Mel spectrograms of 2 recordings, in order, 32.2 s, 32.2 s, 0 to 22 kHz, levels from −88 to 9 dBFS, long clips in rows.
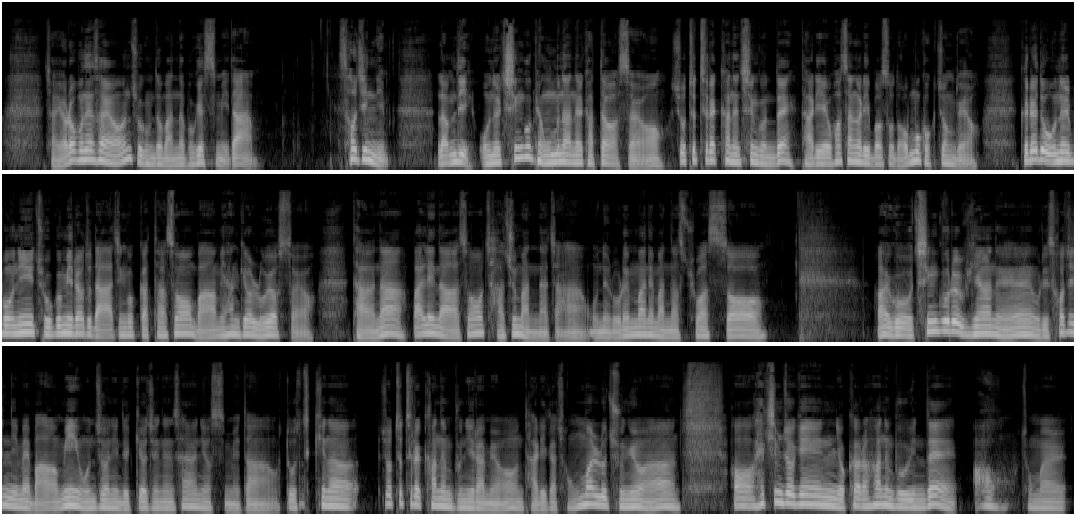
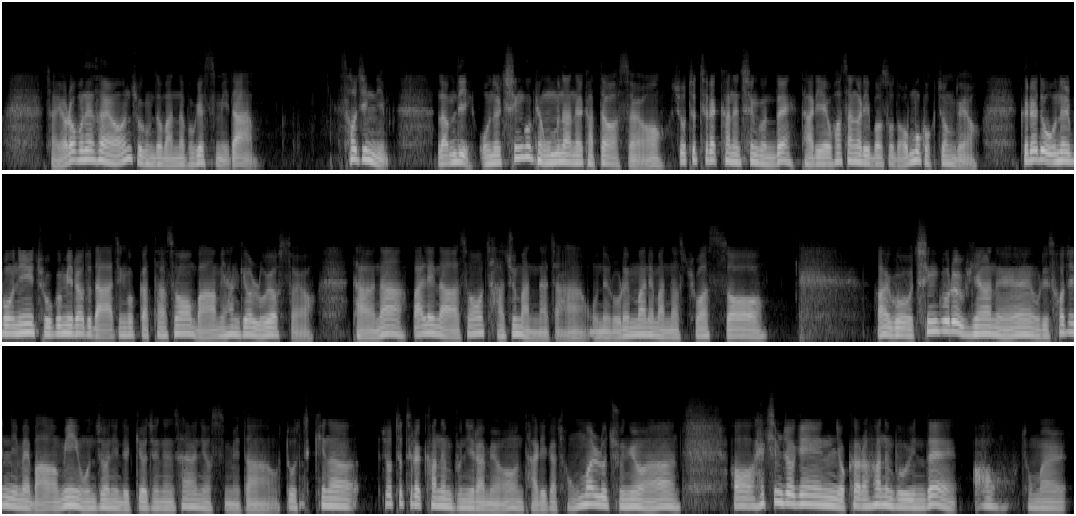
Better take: first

